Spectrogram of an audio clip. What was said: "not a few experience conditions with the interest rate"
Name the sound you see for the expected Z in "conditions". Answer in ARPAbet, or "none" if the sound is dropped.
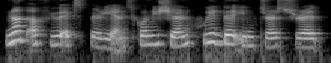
none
